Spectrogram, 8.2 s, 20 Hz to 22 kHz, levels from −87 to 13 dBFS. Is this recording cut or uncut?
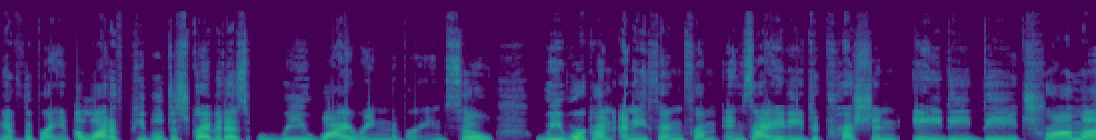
uncut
